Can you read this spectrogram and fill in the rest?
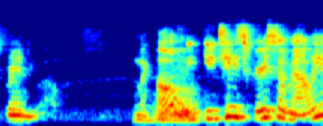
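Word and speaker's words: Gráinne Mhaol: grace o'malley because that's the uh gaelic pronunciation of grace o'malley is granual oh you taste grace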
